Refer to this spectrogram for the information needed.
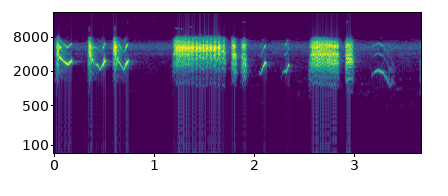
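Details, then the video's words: Song of a wild long-tailed shrike: harsh buzzy bursts alternate with short twisting whistled notes and a descending slurred whistle, delivered in an irregular, energetic sequence. "Kicau cendet liar"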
